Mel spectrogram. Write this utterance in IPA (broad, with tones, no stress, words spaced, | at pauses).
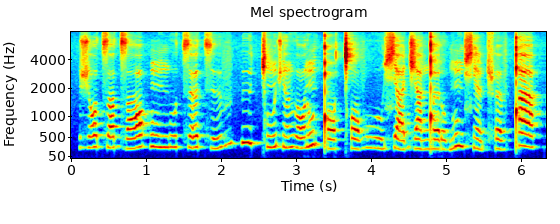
ʒɔ˨˦t͡sɒ˨˦ d͡zɒ˨˦ | ũ˨ŋu˨t͡sœ˨˦ t͡sʉ˨˦v | ʉ˥˧ ǀũ˨˦ʃə̃˨˦ ðɔ˨˦ ɾũ˥˧ ǃɔ˨ǀʰɔ˨˩˦v βu˨˩˦ɕa˨˩˦ d͡ʒa˨ŋ͡ǃœ˨ɾo˨ɡũ˥˧ɡ ɕɛ̃˨˩˦ʈ͡ʂʰœ˨vǃa˥˧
